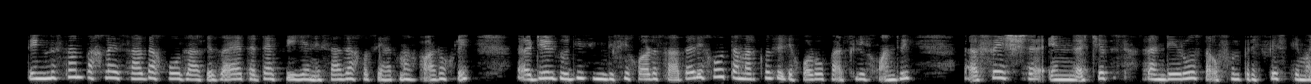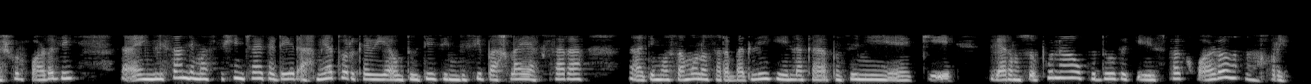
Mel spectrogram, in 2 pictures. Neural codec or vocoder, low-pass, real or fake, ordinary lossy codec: none; 7.2 kHz; real; AAC, 16 kbps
